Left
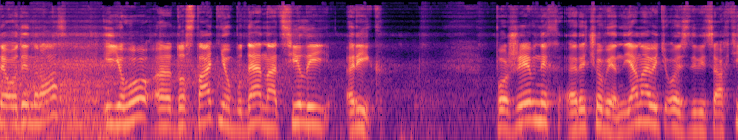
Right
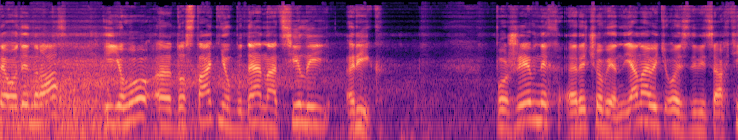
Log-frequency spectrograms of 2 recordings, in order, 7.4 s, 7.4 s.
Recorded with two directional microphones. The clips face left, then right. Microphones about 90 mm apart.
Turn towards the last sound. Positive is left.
turn(degrees=-40)  # may be behind; listen again after turning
